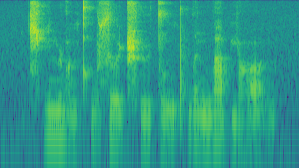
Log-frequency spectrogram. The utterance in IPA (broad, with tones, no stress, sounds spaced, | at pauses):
t͡ɕʰ i˥ n ɻ w ɑ˨ ŋ kʰ u˥˩ s ɹ̩˥ ʈ͡ʂʰ ɻ̩˧˥ t̪ ʊ̰˨˩ ŋ pʰ w ə˥˧ n w ä˥˩ p j ɑ̰˨˩˦ ŋ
